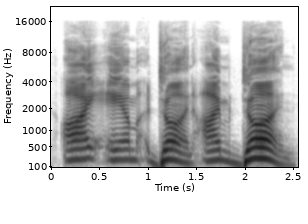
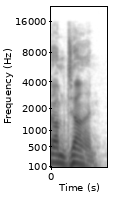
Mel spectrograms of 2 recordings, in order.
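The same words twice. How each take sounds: First: Slow, emphatic I'M DONE, louder on the last; yelled declaration. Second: Said in the usual way. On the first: Shown as a demonstration. Coach showing officer how to surrender, yelling it out. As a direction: declare it out loud, each word drawn out. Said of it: "yell out loud, I'm done". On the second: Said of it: "want you to yell out loud".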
